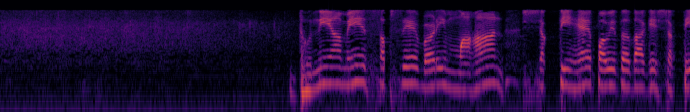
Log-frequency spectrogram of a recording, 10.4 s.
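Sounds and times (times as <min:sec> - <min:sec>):
audience clapping: 0:00.0 - 0:04.6
speech: 0:04.4 - 0:10.3.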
